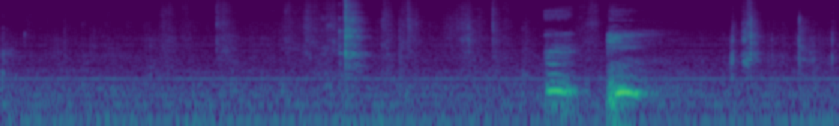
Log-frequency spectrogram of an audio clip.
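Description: Light clicks and taps of plastic album packaging being handled on a tabletop, with a sharper click a little after two seconds and two short louder knocks about four seconds in.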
